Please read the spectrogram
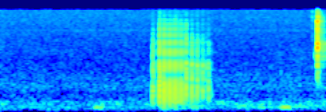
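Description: Near silence, then about a second in a brief, low, creaky vocal sound from a woman, lasting about half a second.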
